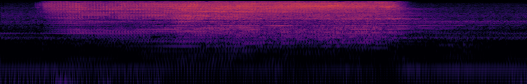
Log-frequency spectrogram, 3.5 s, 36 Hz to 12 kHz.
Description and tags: circ saw-01
Distant circular saw sound.
circular-saw, saw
